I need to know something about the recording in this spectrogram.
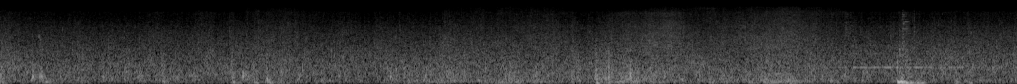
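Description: Wind blows steadily over the water.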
